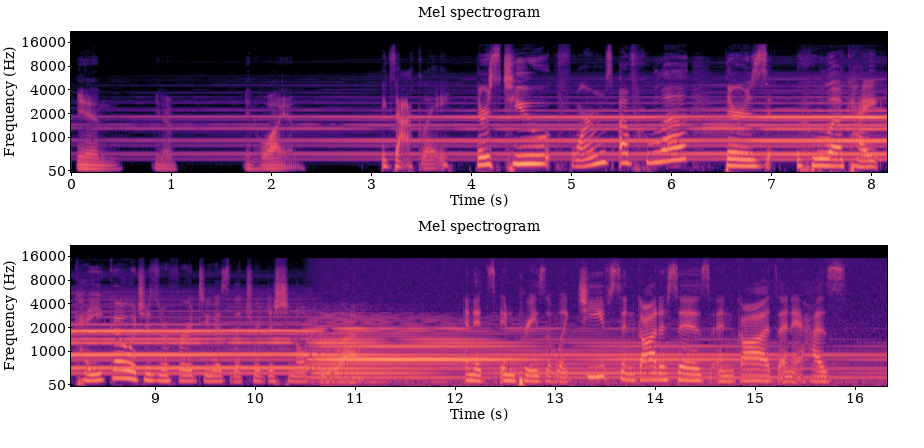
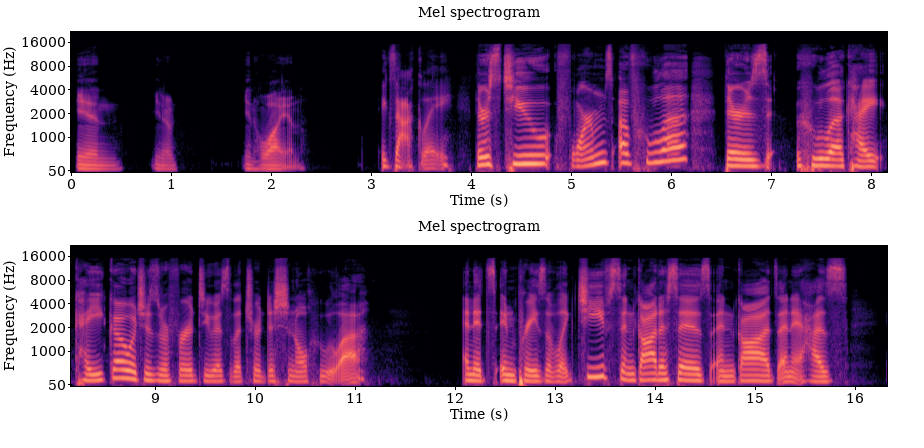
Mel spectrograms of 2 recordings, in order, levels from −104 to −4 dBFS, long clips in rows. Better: second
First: background music; very loud; throughout; as loud as the speech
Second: none

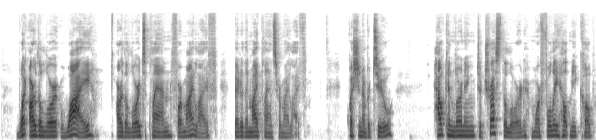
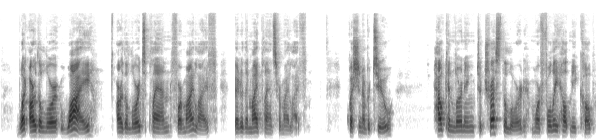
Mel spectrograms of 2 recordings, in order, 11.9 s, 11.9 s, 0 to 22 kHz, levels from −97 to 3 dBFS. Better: first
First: none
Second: thin; very; fading below 300 Hz

